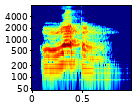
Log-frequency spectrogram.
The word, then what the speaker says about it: wrapper: last one is rapper wrapper wrapper wrapper rapper in this word the let for the first letter w is not pronounced and it's silent so it will be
